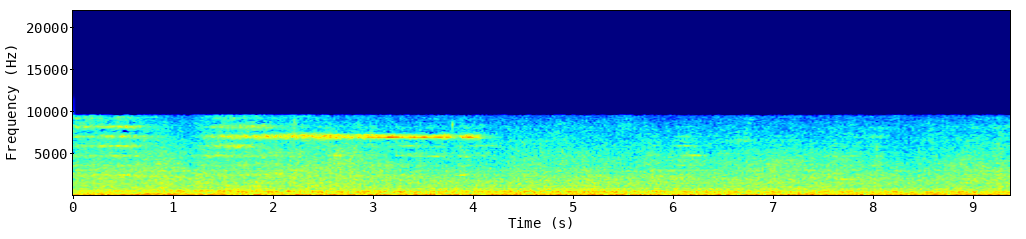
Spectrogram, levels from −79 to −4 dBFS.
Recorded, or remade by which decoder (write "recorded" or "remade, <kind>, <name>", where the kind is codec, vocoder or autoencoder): recorded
